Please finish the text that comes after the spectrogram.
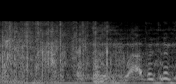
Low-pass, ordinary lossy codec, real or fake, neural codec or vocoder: none; none; fake; codec, 16 kHz, 2 kbps, FunCodec, trained on LibriTTS, 25 frames a second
